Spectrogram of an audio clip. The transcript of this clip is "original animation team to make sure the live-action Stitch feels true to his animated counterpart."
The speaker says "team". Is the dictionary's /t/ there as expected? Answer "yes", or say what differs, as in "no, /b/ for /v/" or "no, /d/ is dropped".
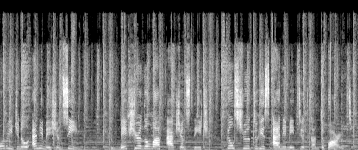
no, /s/ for /t/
